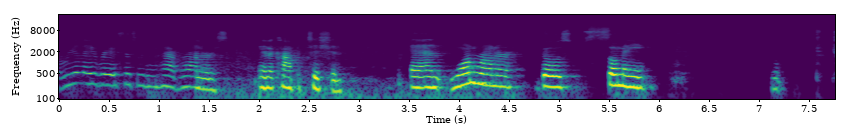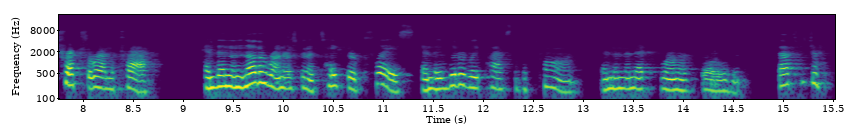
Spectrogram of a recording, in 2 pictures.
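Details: Adult woman lecturing; ordinary speech.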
